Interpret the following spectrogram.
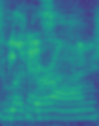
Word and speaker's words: Lagrange: Is it Lagrange or Lagrange? It's Lagrange. I think depending upon what part of America or the part of the world you're from, it could be a different pronunciation there. You know, Daryl reminds me all the time it's Lagrange, but if you're from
